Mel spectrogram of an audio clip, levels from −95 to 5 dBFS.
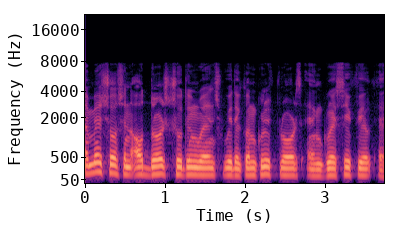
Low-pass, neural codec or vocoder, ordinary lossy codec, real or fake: none; none; none; real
